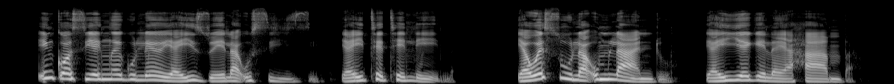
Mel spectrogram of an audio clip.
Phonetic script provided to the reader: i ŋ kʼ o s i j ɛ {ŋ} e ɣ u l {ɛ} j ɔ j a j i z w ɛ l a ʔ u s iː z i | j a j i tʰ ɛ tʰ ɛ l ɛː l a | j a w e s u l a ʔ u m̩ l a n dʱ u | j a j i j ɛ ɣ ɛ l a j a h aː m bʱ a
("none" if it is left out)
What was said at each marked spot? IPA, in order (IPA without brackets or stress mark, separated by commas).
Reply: ŋ͡ǀ, ɛ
